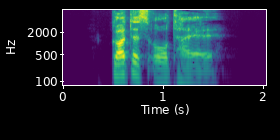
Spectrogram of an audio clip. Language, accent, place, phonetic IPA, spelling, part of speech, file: German, Germany, Berlin, [ˈɡɔtəsˌʔʊʁtaɪ̯l], Gottesurteil, noun, De-Gottesurteil.ogg
- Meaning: ordeal (trial in which the accused was subjected to a dangerous test)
